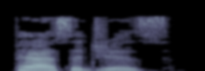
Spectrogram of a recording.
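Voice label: "passages", British English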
